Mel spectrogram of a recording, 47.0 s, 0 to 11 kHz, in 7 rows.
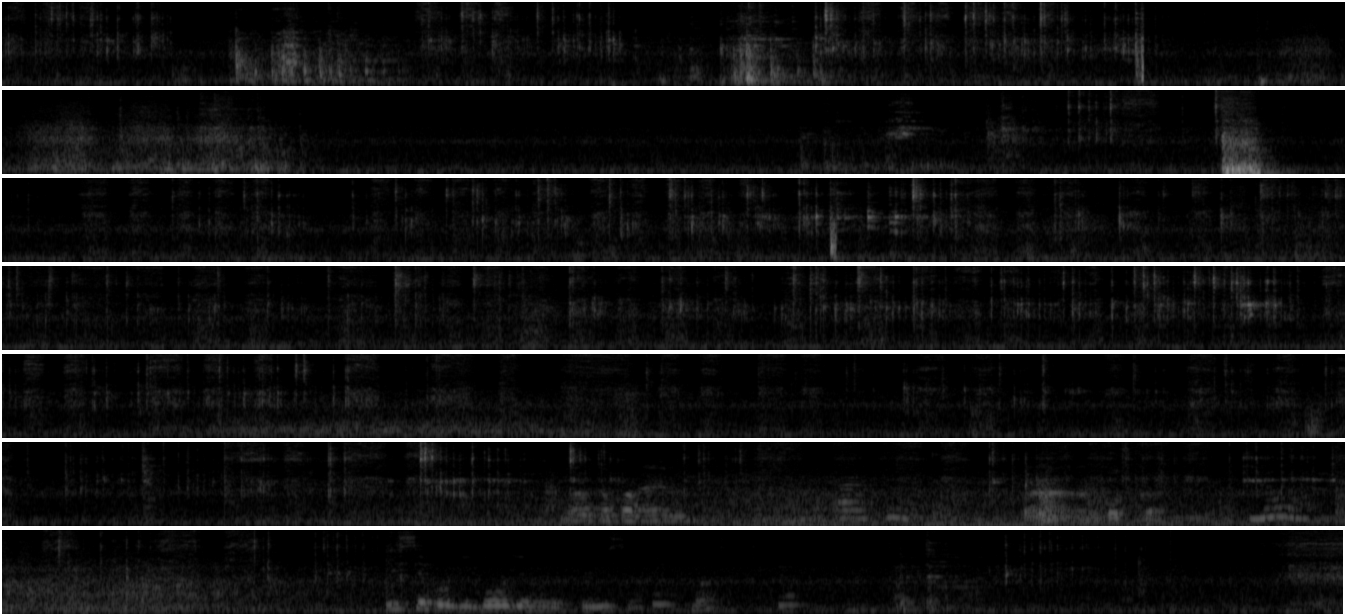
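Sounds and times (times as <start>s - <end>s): spray paint cans hissing: 0.0s - 0.9s, 2.0s - 3.1s, 4.1s - 5.8s, 11.8s - 13.0s, 13.6s - 42.2s, 45.3s - 45.9s, 46.6s - 46.9s.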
